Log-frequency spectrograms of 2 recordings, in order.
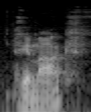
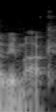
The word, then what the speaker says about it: Remarque: Ja, ähm, Remarque. Erich Maria Remarque, so spricht es jetzt einfach aus. Das ist ein französisch anmutender Nachname.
